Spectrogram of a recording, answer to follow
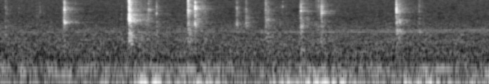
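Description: Typing on a computer keyboard: several separate keystrokes at an uneven pace.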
